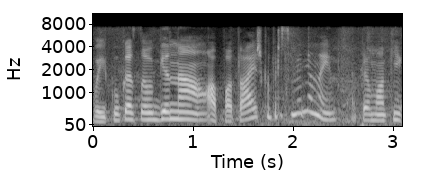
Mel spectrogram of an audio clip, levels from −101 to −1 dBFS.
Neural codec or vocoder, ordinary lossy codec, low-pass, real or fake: codec, 16 kHz, 6 kbps, DAC; MP3, 96 kbps; 7.2 kHz; fake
